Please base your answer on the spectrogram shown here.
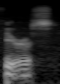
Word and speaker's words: Theris: Is that how you pronounce it? Yeah, Theris.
